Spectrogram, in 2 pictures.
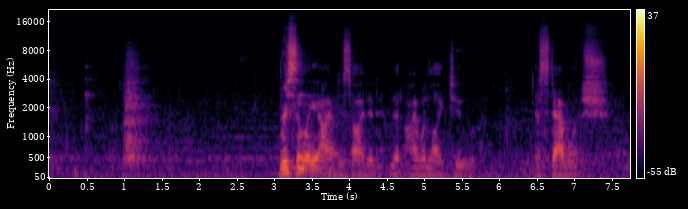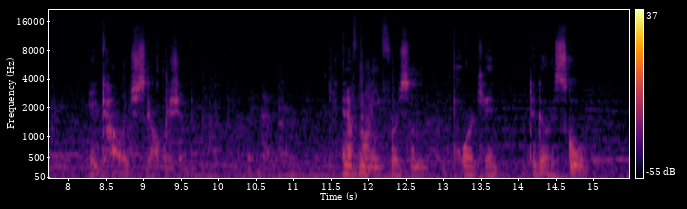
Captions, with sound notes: (Kevin sighs) Recently, I've decided that I would like to establish a college scholarship, enough money for some poor kid to go to school.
